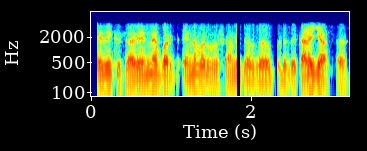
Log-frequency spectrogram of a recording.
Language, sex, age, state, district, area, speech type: Tamil, male, 18-30, Tamil Nadu, Perambalur, urban, conversation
